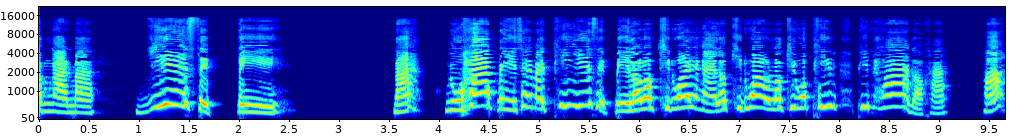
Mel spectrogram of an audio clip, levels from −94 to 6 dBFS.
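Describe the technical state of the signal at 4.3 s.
At 4.3 s you're hearing the same thing that runs through the whole clip: the treble sounds synthetic, with s sounds coming out gritty and lispy. That's likely HE-AAC compression at a low rate, consistent with roughly 20 kbps, where the top end is rebuilt by copying lower bands upward.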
